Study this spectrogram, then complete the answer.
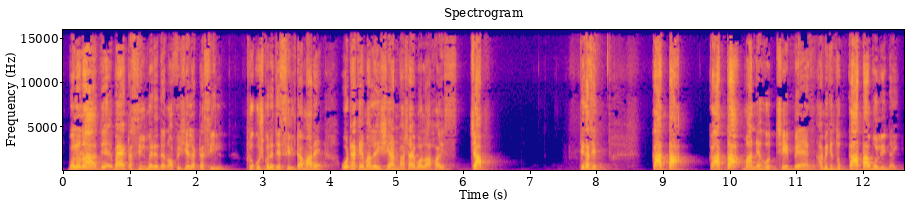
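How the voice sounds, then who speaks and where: A man from Bangladesh, giving a casual vocabulary lesson and slowly repeating each word between chatty asides. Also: high voice, fairly bright tone. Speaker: language teacher.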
